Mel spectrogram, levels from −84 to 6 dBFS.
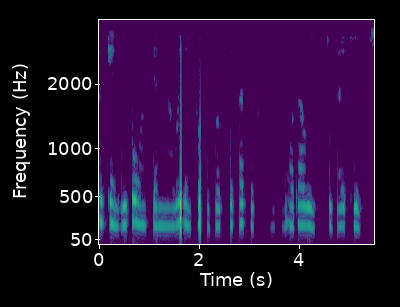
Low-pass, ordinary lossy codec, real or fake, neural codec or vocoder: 3.6 kHz; MP3, 32 kbps; real; none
